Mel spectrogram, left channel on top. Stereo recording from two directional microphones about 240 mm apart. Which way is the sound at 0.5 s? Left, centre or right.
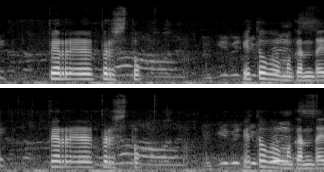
Left.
